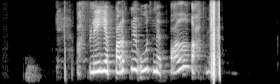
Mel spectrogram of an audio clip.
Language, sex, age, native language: Icelandic, female, 40-49, Icelandic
